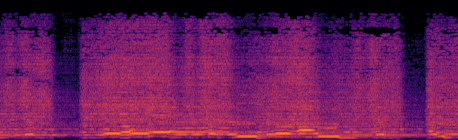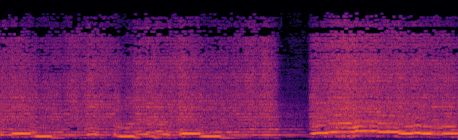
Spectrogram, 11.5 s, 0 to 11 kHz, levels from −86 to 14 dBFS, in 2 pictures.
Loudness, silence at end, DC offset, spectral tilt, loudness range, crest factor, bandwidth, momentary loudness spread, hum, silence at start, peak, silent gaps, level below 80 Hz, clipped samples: -21 LUFS; 0 s; under 0.1%; -1 dB/octave; 4 LU; 14 dB; 10.5 kHz; 9 LU; none; 0 s; -8 dBFS; none; -70 dBFS; under 0.1%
